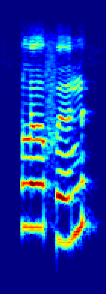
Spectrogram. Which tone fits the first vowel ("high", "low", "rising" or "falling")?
high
